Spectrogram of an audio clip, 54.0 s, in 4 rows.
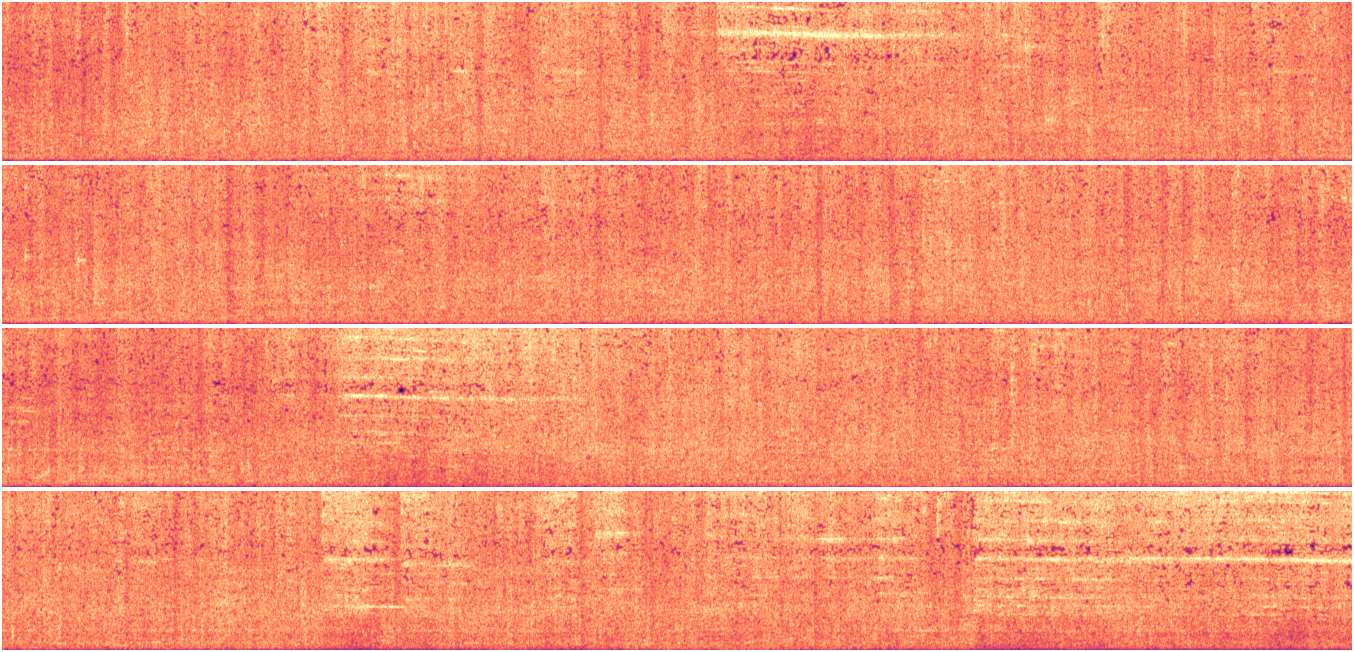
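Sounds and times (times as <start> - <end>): clickety-clack over rail joints: 0.0 - 54.0
freight train wheels rumbling on rail: 0.0 - 54.0
high wheel squeals: 7.2 - 9.1, 30.4 - 32.3, 50.3 - 54.0.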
